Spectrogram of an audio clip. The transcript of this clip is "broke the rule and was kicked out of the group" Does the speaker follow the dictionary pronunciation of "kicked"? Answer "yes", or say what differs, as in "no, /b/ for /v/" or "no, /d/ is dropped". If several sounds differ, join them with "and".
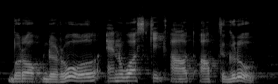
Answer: no, /t/ is dropped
